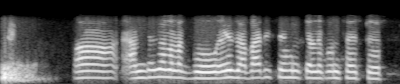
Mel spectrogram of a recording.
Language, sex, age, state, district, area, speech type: Assamese, female, 45-60, Assam, Barpeta, rural, conversation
